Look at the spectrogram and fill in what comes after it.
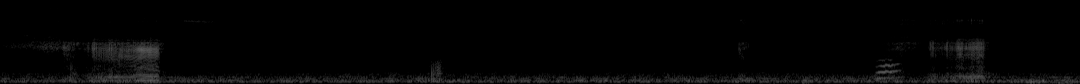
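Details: Two snorting, rattly snores several seconds apart with faint breathing between, in a quiet room: ordinary snoring.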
